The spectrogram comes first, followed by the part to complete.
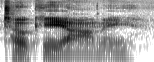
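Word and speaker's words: Tokoyami: uh without further ado I don't think I pronounced that right uh tokiyami foreign that's how you pronounce it how to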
